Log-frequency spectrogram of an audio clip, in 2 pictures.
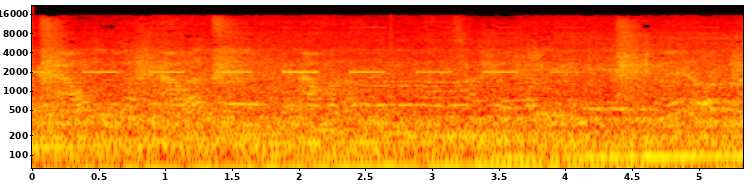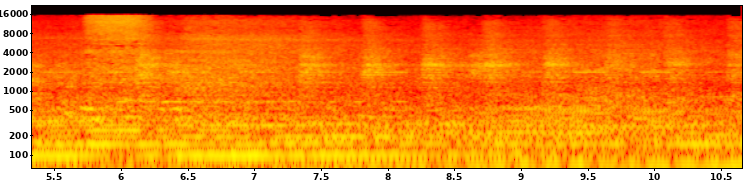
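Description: Low steady hum in the cabin of a 2009 Toyota Innova, with the car's high electronic warning beeper sounding in quick repeated beeps for the first few seconds and again near the end. There is a short hiss about six seconds in, and faint voices and music in the background.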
